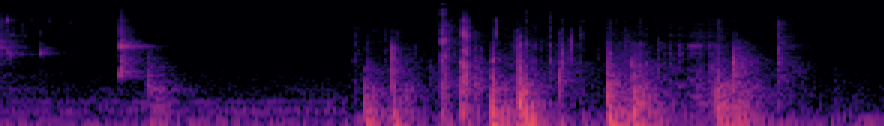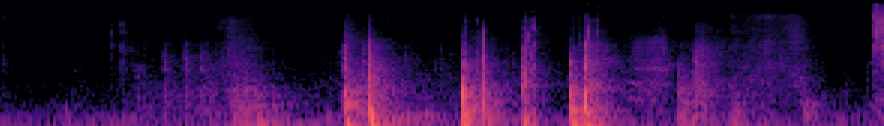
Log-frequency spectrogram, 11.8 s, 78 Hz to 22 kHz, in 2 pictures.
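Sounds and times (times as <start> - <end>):
heavy uneven footsteps on stairs: 2.4 - 5.2, 8.1 - 10.8.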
